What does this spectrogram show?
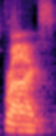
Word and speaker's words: Fries: with injury concerns will fries or freeze I'm sorry I don't know how to pronounce the last name the guard from Indianapolis fries yeah fries sorry okay I I'll remember it with french fries from now on yeah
